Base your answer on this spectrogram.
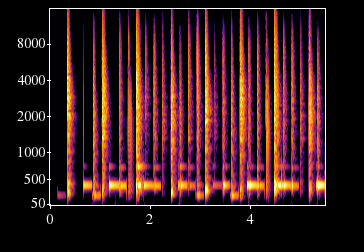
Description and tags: cloudcycle.stratus-hh.loop.4-87bpm
hihat fx loop - 87 bpm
